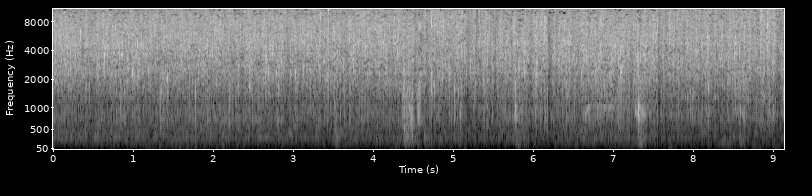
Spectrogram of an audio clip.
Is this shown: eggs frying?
yes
